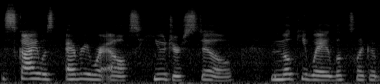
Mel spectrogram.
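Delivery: ordinary delivery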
